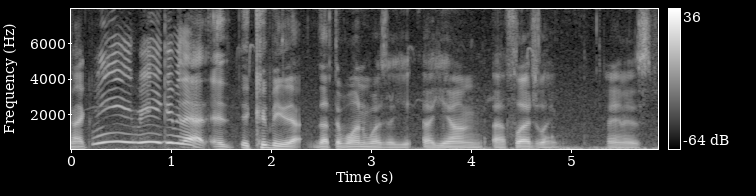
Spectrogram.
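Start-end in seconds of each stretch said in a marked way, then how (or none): 0.2-1.4 very high-pitched, whining bird voice. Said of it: "they were kinda whining".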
